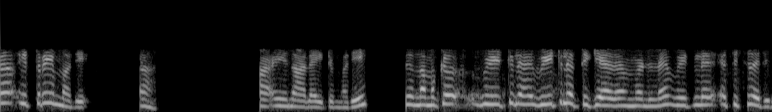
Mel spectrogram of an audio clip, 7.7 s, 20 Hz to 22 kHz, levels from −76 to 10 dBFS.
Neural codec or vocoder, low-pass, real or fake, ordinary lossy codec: vocoder, 44.1 kHz, 128 mel bands every 256 samples, BigVGAN v2; 3.6 kHz; fake; none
